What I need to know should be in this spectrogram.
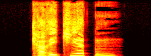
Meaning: inflection of karikieren: 1. first/third-person plural preterite 2. first/third-person plural subjunctive II
- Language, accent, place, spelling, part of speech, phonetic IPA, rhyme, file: German, Germany, Berlin, karikierten, adjective / verb, [kaʁiˈkiːɐ̯tn̩], -iːɐ̯tn̩, De-karikierten.ogg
